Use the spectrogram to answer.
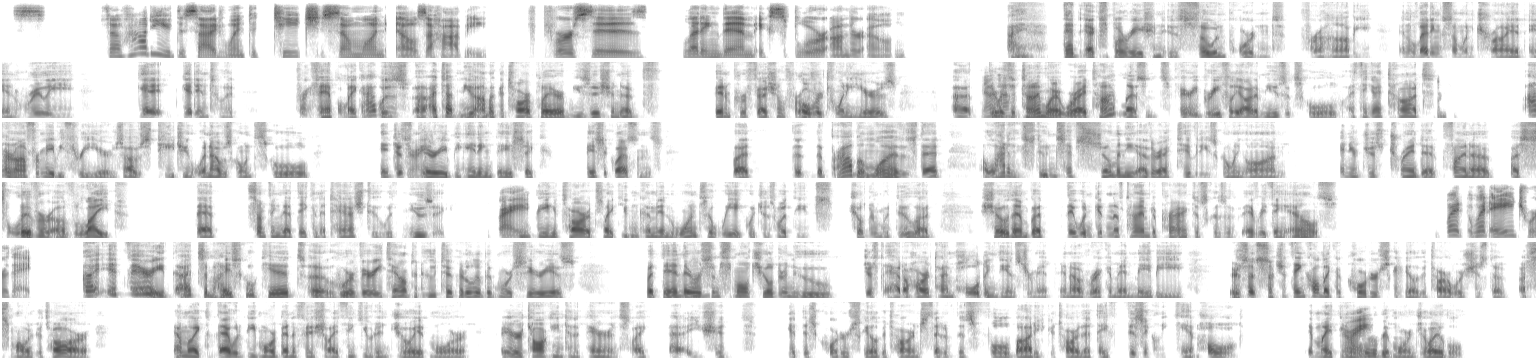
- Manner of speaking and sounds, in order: other noise
- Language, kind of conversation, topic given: English, unstructured, When should I teach a friend a hobby versus letting them explore?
